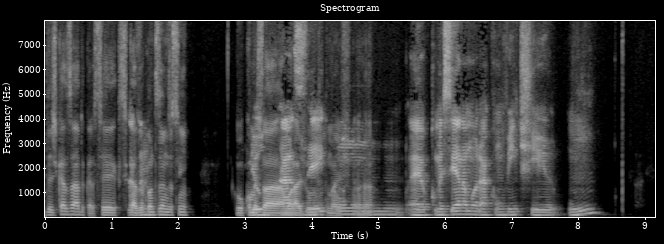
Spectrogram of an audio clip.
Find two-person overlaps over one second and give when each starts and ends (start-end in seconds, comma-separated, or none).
3.1-5.0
